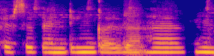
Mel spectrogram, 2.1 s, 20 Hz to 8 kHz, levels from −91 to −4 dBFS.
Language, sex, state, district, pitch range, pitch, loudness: Hindi, female, Bihar, Gopalganj, 235-245 Hz, 245 Hz, -24 LUFS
